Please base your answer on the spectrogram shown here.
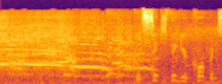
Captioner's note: cheering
